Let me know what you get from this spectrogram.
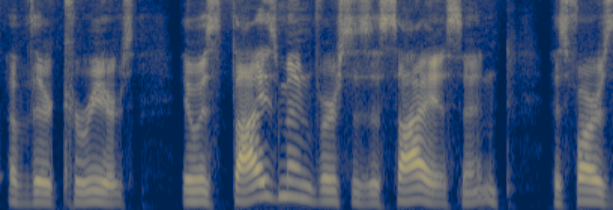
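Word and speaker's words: Theismann: it really beasman yeah The Story Goes it was Joe thean and in college he changed it to thyman to rhyme with Heisman oh really that's what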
